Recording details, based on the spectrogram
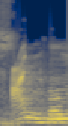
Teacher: تو یہاں پہ نون ساکن کے بعد حروف حلقی آیا ہے، تو یہاں پہ ہم اس نون کو ظاہر کر کے پڑھیں گے، اظہار کریں گے۔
